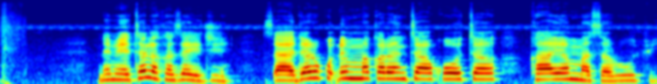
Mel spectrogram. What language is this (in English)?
Hausa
